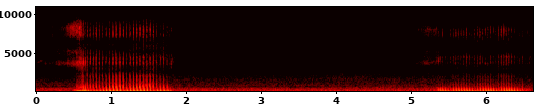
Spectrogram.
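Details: Dog snoring indoors: two low, rattling snore breaths, each over a second long and pulsing rapidly, separated by about three and a half seconds of quiet breathing and room hush.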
